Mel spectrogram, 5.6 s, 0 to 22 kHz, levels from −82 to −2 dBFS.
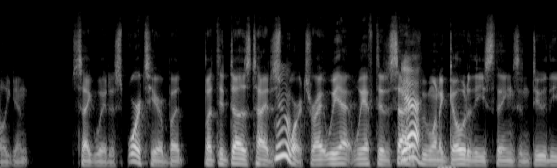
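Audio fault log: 3.22–4.72 s, mains buzz: right after "tie to hmm sports" a raspy 50 Hz buzz comes in under the speech, sitting about 40 dB down. Spiky switching interference, hitting twice per mains cycle, spreads harmonics up into the kilohertz range, hence the gritty edge rather than a clean hum.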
